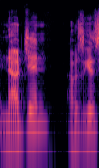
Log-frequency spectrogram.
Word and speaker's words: Nugent: Is that how you say it? Nugent? I was going to say Nugget.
